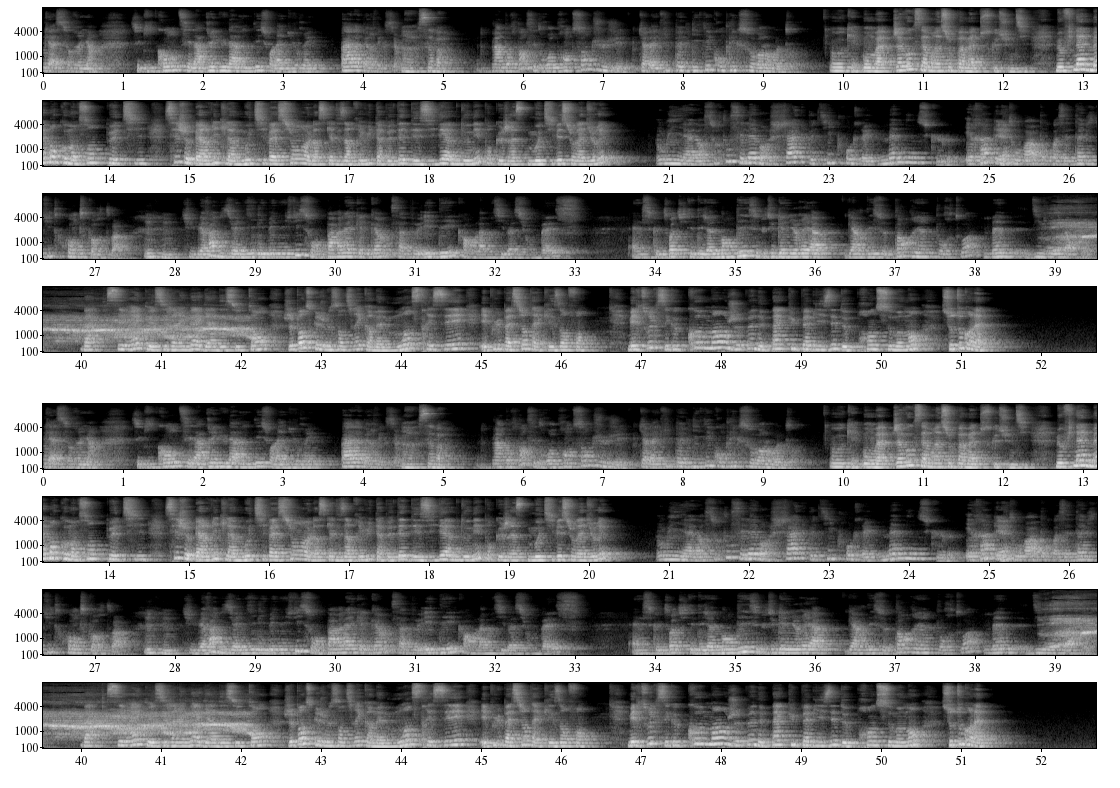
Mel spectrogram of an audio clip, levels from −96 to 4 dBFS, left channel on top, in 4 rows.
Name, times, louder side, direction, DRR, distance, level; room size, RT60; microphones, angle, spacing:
voice 1, 0.0-3.4 3.7-4.4 5.6-9.4 20.8-27.3 28.2-33.0 33.7-36.1 36.4-39.4, left 1 dB, 90° left, -5 dB, 1.0 m, -23 dB
voice 2, 4.5-5.1 9.8-20.2 24.9-25.3 27.6-28.0 40.0-46.3 46.6-51.2, equal, 10° left, -5 dB, 1.0 m, -18 dB
sound 1, 38.8-42.2, right 3 dB, 80° right, 0.6 m, -23 dB
3.2 x 2.6 x 4.3 m, 0.75 s
head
